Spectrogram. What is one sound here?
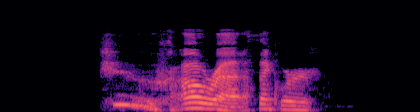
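A man speaks close to a microphone.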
